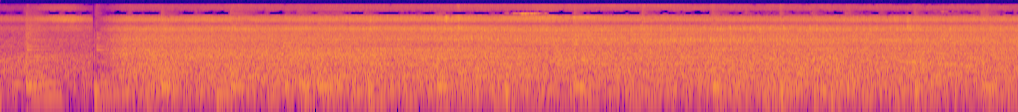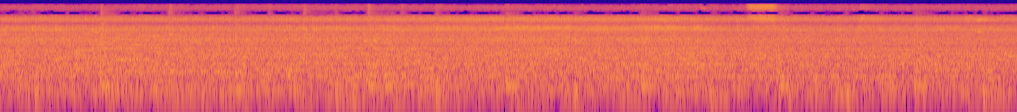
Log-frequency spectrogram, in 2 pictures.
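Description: A bus engine idles nearby with a steady rumble.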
